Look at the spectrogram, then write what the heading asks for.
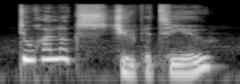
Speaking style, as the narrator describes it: the surgeon exclaimed

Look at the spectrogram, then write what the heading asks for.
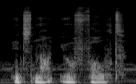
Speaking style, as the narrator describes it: I whispered

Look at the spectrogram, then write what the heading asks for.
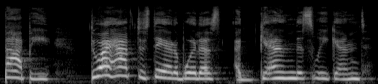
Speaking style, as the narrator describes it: Diego whined

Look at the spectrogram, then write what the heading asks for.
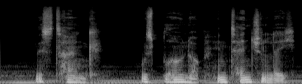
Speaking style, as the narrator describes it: As if to himself, he muttered

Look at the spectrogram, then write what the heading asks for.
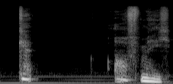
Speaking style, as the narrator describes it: stammered, voice breathless

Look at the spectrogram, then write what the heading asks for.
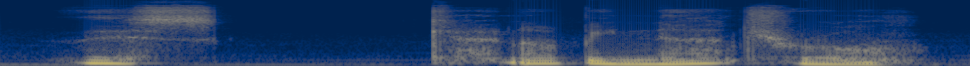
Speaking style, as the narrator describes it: he muttered

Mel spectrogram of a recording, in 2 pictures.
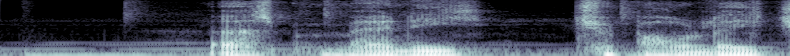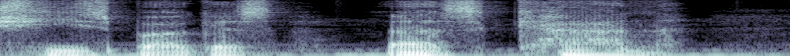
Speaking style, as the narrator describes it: he hissed

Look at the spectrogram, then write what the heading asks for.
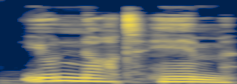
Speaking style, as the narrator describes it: she screamed, her voice raw and trembling

